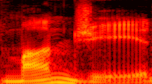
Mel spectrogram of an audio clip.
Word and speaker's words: manji: It's pronounced manji in Japan.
